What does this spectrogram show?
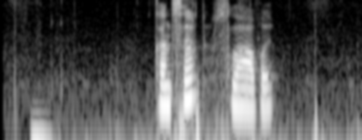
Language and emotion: Russian, neutral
